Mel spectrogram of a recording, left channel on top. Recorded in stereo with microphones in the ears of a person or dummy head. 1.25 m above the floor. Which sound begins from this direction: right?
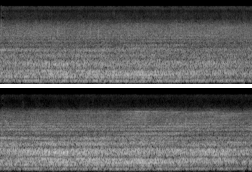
An aircraft, at 0.0 s.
